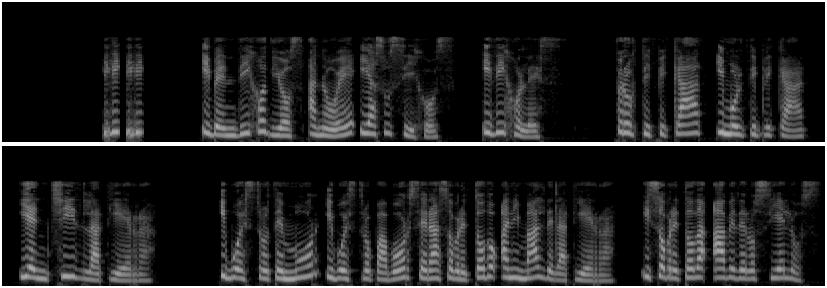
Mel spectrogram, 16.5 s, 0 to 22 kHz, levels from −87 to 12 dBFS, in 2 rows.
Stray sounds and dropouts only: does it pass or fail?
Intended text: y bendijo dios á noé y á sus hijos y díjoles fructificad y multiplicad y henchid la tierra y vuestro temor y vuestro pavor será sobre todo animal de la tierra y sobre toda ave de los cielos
fail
